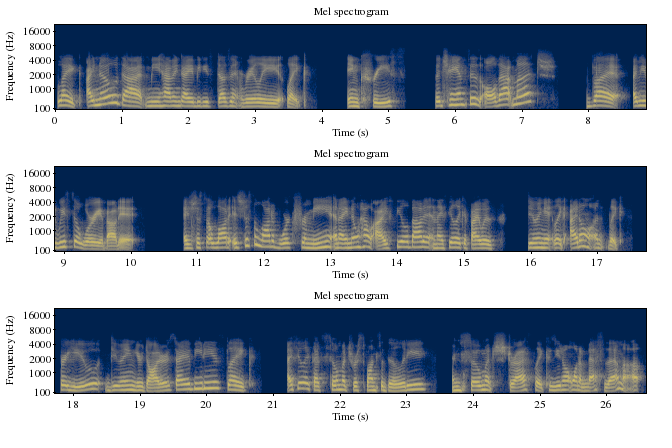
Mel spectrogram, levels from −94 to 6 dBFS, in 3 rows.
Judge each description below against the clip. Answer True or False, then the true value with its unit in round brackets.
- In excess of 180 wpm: True (190 wpm)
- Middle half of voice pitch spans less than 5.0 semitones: True (4.5 semitones)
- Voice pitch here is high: True (205 Hz)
